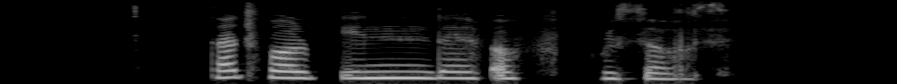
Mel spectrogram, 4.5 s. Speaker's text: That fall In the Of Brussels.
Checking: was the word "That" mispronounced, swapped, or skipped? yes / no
no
